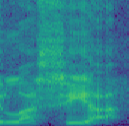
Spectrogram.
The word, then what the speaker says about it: la CIA: Around here they say La CIA instead of CIA, huh? Nothing strange about it. That's how it's pronounced when you read it in Spanish. It has the feminine noun ending a, so they use the article la.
